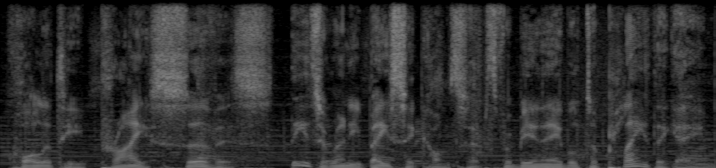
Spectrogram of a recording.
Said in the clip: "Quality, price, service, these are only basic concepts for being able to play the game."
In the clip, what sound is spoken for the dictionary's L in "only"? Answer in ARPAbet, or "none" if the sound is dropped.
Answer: none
